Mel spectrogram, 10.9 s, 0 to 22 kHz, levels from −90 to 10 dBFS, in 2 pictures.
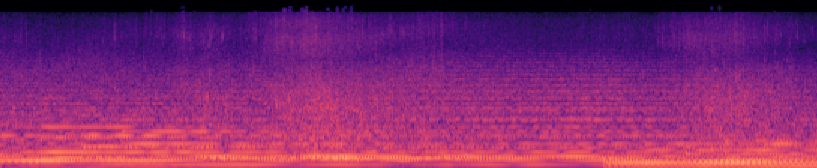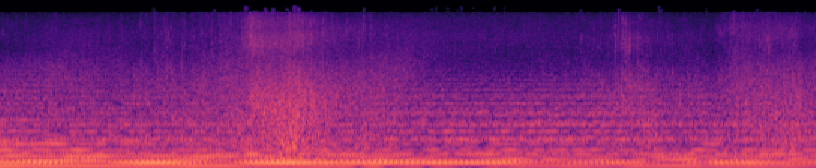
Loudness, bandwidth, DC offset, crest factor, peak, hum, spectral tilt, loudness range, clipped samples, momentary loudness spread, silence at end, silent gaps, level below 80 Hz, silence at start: -19 LUFS; 16 kHz; 0.4%; 14 dB; -4 dBFS; none; -7 dB/octave; 3 LU; under 0.1%; 8 LU; 0 s; none; -30 dBFS; 0 s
